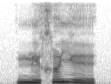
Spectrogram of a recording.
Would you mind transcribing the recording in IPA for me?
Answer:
mʲə̃xə̃ jɪ

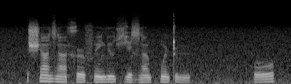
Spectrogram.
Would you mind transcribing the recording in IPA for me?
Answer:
ʃã˦ɮã˨ xə˞˨fẽ˦ lʲo˦çe˨ɮã˨ kʷã˦ʈʉ˨ | o˨˦

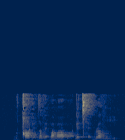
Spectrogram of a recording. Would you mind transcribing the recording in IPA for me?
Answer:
ɡʊǃɑ ɠɛ̰dʌvɛ̰ bɑβɑ ɓɑ̰ ɠɛǀʰɛ̰bɹʌ vḭ

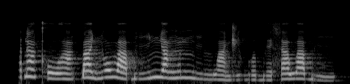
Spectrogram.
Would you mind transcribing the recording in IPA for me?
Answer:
ɗã˦ kʰoː˨ɣã˨ k͡pa˦˨ɲɔ˦βa˨ɓiː˨˦ ɲa˦ŋũ˦nŋiː˨ŋ wã˨d͡ʒi˨ɡʷe˨ be˨sa˦wa˦ biː˨

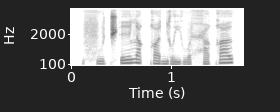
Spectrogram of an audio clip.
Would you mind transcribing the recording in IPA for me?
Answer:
fu˩˧ t͡ʃʼe˧˥lə˧ qʊ˧dʊ˩ju˩ ħə˩˧qə˥

